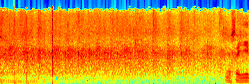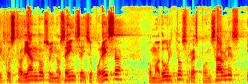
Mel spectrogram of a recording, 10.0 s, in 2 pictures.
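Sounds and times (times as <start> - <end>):
audience applause: 0.0 - 5.2
speech: 4.5 - 9.9.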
